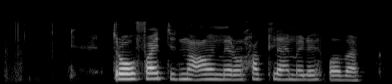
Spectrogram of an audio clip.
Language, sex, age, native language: Icelandic, male, 11, Icelandic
